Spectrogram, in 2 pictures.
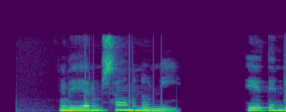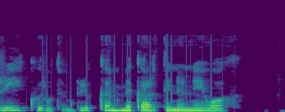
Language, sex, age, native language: Icelandic, female, 30-39, Icelandic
